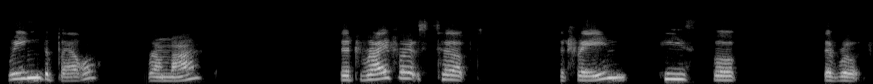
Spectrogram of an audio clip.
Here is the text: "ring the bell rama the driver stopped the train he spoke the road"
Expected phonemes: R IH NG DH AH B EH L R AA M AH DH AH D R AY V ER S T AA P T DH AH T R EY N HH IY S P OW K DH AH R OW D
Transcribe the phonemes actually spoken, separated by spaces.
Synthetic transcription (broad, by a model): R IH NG DH AH B EH L R AA M AH DH AH D R AY V ER S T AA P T DH AH T R EY N HH IY S P OW K DH AH R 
